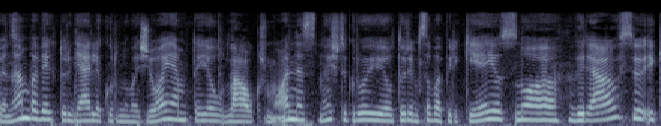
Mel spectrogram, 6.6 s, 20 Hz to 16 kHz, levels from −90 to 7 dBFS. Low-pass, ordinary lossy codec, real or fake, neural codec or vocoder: 10.8 kHz; AAC, 48 kbps; real; none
